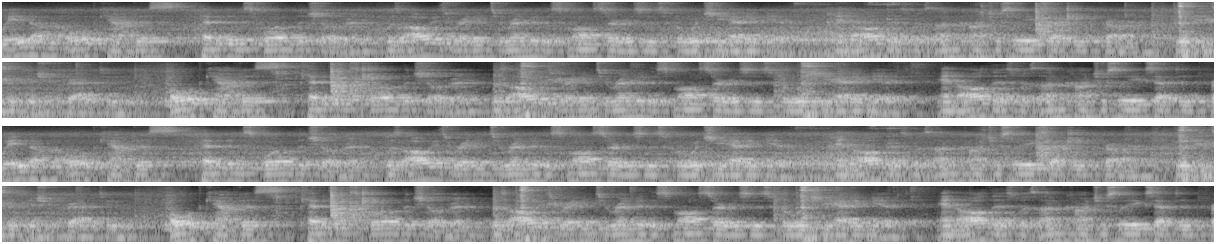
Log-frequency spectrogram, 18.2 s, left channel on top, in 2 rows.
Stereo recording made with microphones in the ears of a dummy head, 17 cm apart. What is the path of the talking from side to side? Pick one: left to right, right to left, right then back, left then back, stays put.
stays put.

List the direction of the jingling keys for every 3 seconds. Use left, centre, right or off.
off, left, left, centre, right, right.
